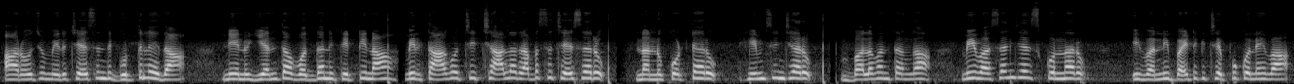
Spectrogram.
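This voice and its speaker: A young wife pleading with her husband in a plaintive voice, as a woman storyteller voices her. Her pitch is slightly high. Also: steady tone, moderate pace, lightly acted, poor audio.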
